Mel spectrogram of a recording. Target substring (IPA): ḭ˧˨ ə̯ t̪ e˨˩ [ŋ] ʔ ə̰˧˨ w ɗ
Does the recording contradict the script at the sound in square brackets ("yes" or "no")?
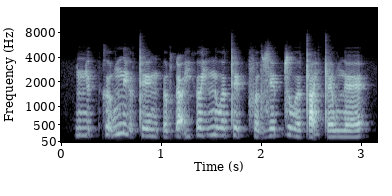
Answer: no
